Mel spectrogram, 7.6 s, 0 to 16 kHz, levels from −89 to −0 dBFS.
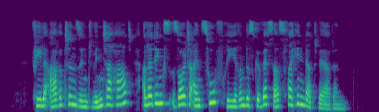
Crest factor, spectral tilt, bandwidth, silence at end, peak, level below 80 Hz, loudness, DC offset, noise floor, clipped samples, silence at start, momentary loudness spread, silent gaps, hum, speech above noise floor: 16 dB; -6.5 dB/octave; 8.2 kHz; 0.65 s; -6 dBFS; -66 dBFS; -22 LUFS; under 0.1%; -84 dBFS; under 0.1%; 0.7 s; 9 LU; none; none; 62 dB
